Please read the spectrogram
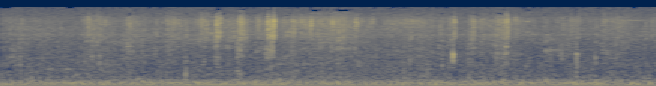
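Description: Outdoor ambience: a steady low rumble with scattered small clicks and rustles, a few of them clustered about a second and a half in and again near three seconds.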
